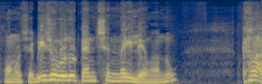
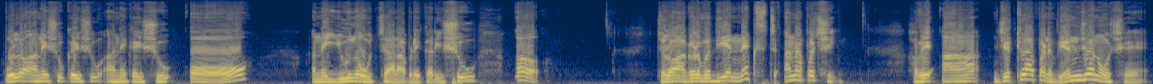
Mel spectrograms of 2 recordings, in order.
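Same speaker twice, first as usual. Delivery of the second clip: usual speaking voice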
